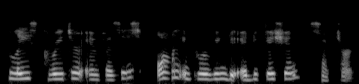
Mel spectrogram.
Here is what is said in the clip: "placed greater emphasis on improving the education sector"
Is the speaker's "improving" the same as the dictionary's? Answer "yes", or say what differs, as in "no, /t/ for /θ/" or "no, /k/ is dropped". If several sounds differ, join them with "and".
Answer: yes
